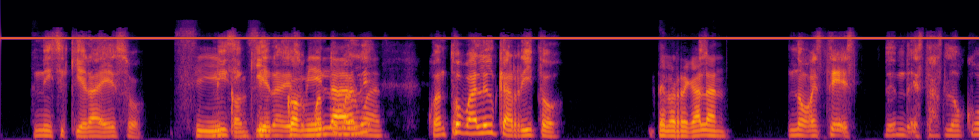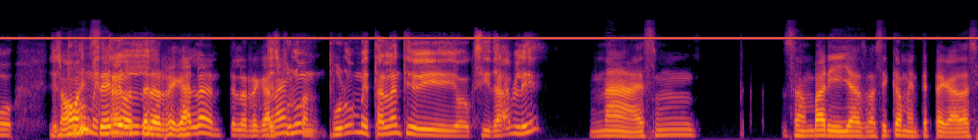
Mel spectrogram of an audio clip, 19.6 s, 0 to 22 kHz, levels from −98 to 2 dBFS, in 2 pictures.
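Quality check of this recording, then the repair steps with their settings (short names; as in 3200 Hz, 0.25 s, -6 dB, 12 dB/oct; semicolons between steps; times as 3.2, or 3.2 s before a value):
tone 7100 Hz -27 dBFS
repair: notch 7100 Hz, Q 30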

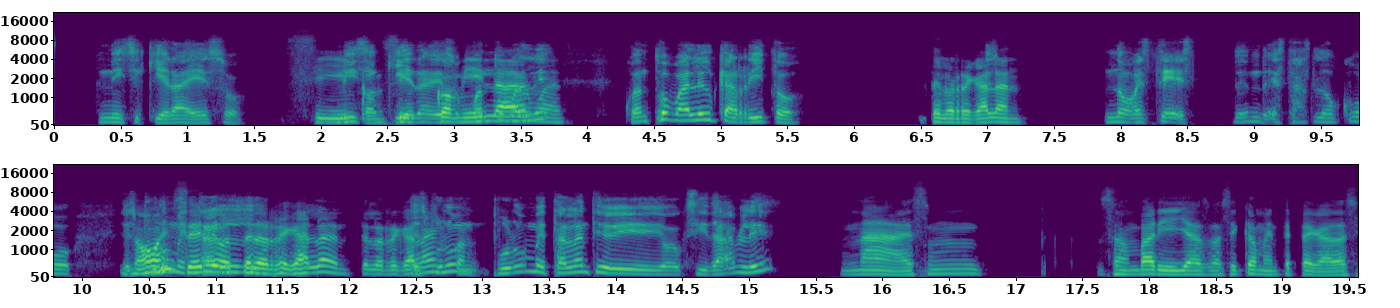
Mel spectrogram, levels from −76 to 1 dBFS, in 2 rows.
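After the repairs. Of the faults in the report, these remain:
none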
